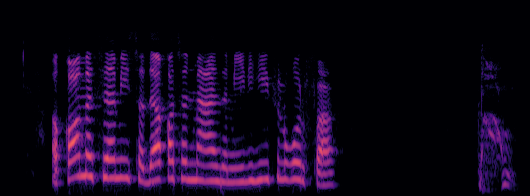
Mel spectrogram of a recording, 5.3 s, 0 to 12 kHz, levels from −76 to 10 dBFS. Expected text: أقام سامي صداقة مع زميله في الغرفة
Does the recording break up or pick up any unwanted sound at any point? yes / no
yes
